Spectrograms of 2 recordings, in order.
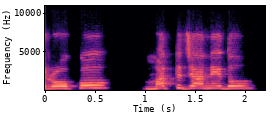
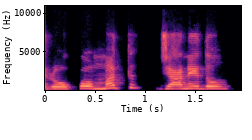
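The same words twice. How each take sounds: First: "रोको", then a break before "मत जाने दो"; slow, split after "रोको"; pause after रोको. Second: "रोको मत" together, then a break before "जाने दो"; slow, split after "मत"; pause after मत. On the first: Teacher reads the sentence as meant, pausing between "रोको" and "मत". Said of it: "एक सेंटेंस है". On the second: Teacher shows someone misreading it, pausing between "मत" and "जाने". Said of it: "और कोई उसको पढ़ता है". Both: Shown as a demonstration.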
